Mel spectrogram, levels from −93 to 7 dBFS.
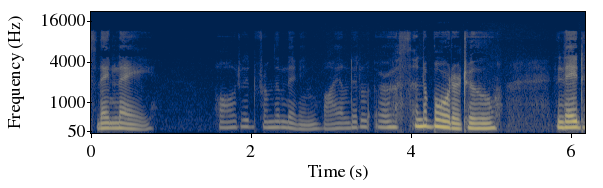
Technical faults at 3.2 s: automatic gain rising

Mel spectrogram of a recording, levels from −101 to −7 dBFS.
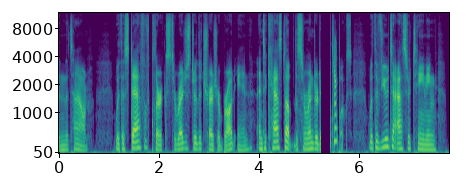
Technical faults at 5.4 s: playback stall; catch-up at higher speed

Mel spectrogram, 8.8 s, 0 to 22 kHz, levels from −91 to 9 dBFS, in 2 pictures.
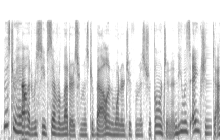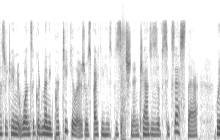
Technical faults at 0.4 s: short concealed packet loss

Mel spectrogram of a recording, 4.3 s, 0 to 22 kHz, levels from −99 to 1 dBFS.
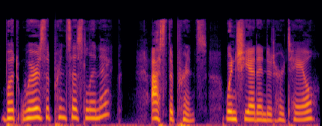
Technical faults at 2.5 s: none

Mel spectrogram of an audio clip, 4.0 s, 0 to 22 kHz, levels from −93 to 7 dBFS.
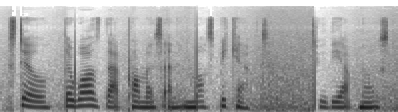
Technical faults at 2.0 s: gain pumping; loud pop

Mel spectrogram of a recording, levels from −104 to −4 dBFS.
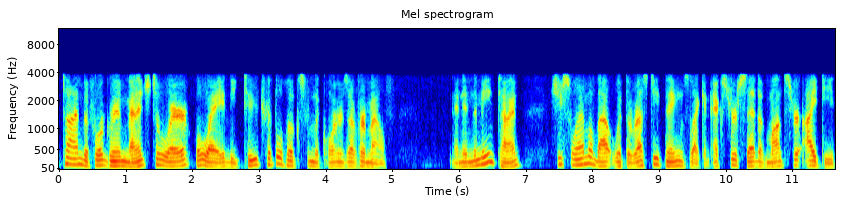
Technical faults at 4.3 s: tandem speech coding

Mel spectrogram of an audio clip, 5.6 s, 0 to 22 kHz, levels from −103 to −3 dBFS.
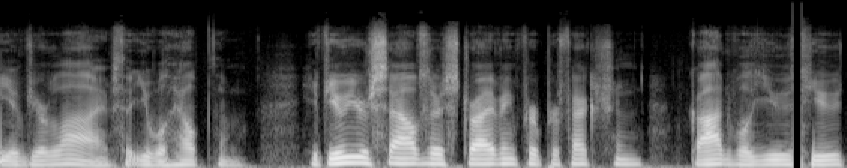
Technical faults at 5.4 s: Bluetooth dropout

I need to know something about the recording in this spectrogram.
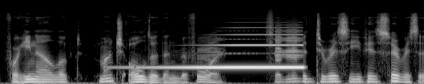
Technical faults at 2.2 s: loudspeaker feedback squeal

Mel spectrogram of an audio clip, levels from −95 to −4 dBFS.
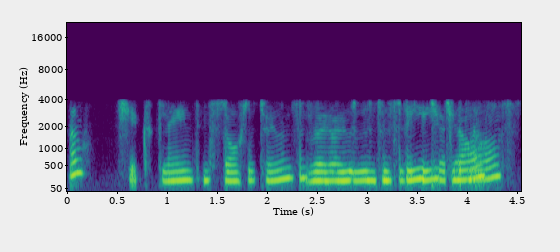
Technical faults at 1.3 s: AMR narrowband mobile codec

